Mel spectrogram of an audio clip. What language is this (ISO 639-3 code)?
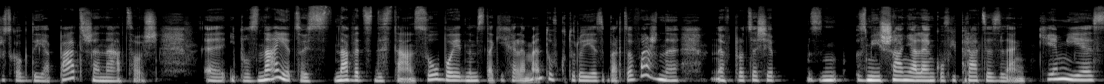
pol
